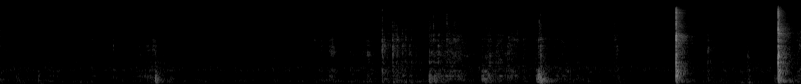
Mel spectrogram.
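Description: Plastic K'nex rods and connectors being handled and snapped together: scattered light clicks and rattles, with two sharper snaps near the end.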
